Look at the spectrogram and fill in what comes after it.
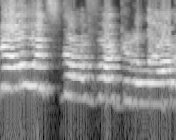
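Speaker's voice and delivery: loud, very high-pitched yelling outburst. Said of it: "so I'm free to yell".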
